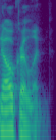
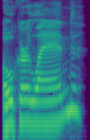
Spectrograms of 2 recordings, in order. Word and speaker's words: Okerlund: Okerland position, as a tribute to Mean Gene Okerlund. Now, I don't know if he just mispronounced the man's name and called it Okerland instead of Okerland, or if that's really what they're calling it, the Okerland position.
